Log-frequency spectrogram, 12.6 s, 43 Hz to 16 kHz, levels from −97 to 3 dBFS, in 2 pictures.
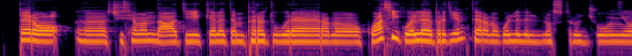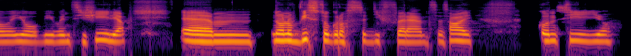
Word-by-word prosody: Però, 215 -4 +5
uhm, 205 -3 -3
ci 205 +1 -10
siamo 220 +1 -3
andati 200 -1 0
che 205 - -2
le 205 0 +1
temperature 205 0 -1
erano 195 -1 -1
quasi 265 - +3
quelle 220 -1 +5
praticamente 230 +5 -2
erano 210 -2 -1
quelle 210 +1 -2
del 200 -1 -3
nostro 200 0 -8
giugno. 200 +1 -4
Io 200 -1 -2
vivo 200 0 -5
in 200 - -6
Sicilia, 205 +1 -2 0.5
ehm, 205 -2 +4 0.2
non 225 0 +5
ho - - +8
visto 225 +1 +2
grosse 205 +1 -3
differenze, 195 -1 -5
sai? 220 -1 +1 0.6
Consiglio. 215 -2 -2
205 Hz, 140 wpm, -23 LUFS, 200-215 Hz, 0.6 s, ho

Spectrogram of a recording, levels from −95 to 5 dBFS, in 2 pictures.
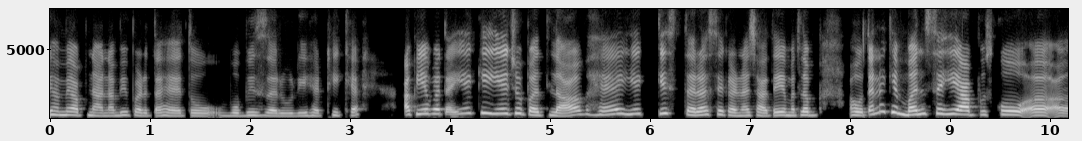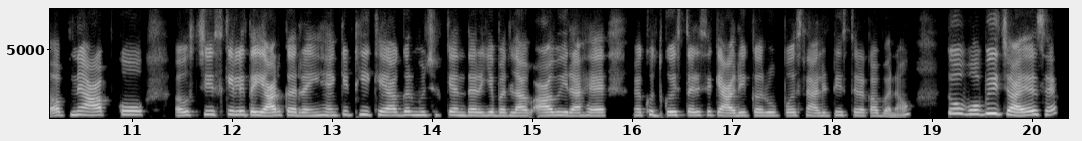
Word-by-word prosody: हमें 250 -1 -1
अपनाना 215 -4 -2
भी 245 - -3
पड़ता 205 -2 -3
है 200 -3 -1
तो 200 -1 -3 0.3
वो 205 - -3
भी 225 +3 -4
ज़रूरी 195 0 -3
है 200 - -3
ठीक 230 -2 -8
है। 225 - 0 0.5
आप 290 +3 +2
ये 335 - +3
बताइए 335 +2 0
कि 395 - +3
ये 350 - +4
जो 365 +2 +1
बदलाव 235 +3 +1
है, 275 +6 0
ये 325 +3 -1 0.2
किस 365 +1 +1
तरह 255 +1 +3
से 285 0 -2
करना 215 -3 0
चाहते 220 -1 -1
हैं 235 - +3
मतलब 230 +1 0 0.4
होता 245 +3 +2
है - - -1
ना - - -2
कि 450 - +6
मन 280 +4 +5
से 350 - +3
ही 320 0 +2
आप 275 0 +3
उसको 270 +1 +2
अ - - +2
अ 210 -4 +2
अपने 255 +3 -2
आप 250 0 +3 0.2
को 275 -1 +1 0.5
उस 245 +1 -2
चीज़ 280 -1 -3
के 285 - +1
लिए 270 0 +1
तैयार 235 -2 +5
कर 235 -2 +2
रही 215 +2 -2
हैं 230 -1 -3
कि 275 - -4
ठीक 275 -2 -3
है 250 - +2
अगर 250 +2 -2
मुझ 245 0 -3 0.2
के 250 - +1
अंदर 230 -1 -1
ये 230 +1 -1
बदलाव 215 -1 -1
आ 215 +1 +4
भी 230 0 0
रहा 210 -1 +2
है, 215 0 +3 0.3
मैं 230 - -4
खुद 230 -6 -4
को 245 - +1
इस 245 0 0
तरह 235 0 0
से 255 - -4
कैरी 220 -2 +1
करूँ 220 0 -1
पर्सनैलिटी 220 0 -4
इस 235 - -8
तरह 220 -1 -3
का 205 - -3
बनाऊँ 235 +8 -7 0.4
तो 355 -1 +1
वो 305 0 +1
भी 360 +2 +7
जायज़ 270 +3 +4
है। 295 - -1
235 Hz, 240 wpm, -21 LUFS, 220-275 Hz, 0.5 s, भी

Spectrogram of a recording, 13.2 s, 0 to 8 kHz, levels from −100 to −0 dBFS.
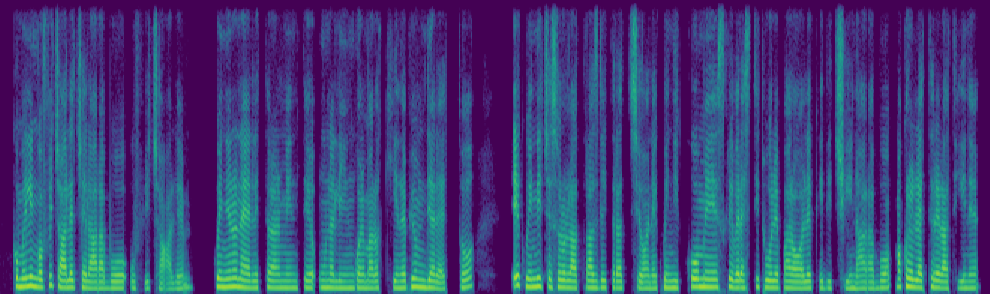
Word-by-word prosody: come 220 -1 +4
lingua 230 -3 +6
ufficiale 200 -4 +1
c'è 190 0 -2
l'arabo 175 0 -1
ufficiale. 175 0 -8 0.3
Quindi 215 -1 +3
non 220 0 +5
è 195 -2 +3
letteralmente 185 0 -2
una 195 0 -1
lingua 185 0 -2
il - - -1
marocchino, 185 +1 -3
è - - 0
più 220 +3 +2
un 205 - +3
dialetto 195 +4 -1 0.5
e 250 - +4
quindi 220 -1 +3
c'è 215 - -2
solo 200 0 +1
la 185 -1 +2
traslitterazione, 180 -2 -2
quindi 190 0 -1
come 215 -1 +4
scriveresti 195 0 0
tu 195 0 +1
le 190 -1 +1
parole 180 -1 0
che 185 - -7
dici 180 0 -7
in 175 -1 -2
arabo, 175 +2 -3
ma 215 -1 -2
con 225 - +4
le 210 - +4
lettere 195 +1 +2
latine. 180 0 -3
190 Hz, 175 wpm, -22 LUFS, 180-205 Hz, 0.5 s, lingua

